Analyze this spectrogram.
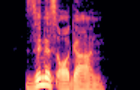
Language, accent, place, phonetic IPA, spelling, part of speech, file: German, Germany, Berlin, [ˈzɪnəsʔɔʁˌɡaːn], Sinnesorgan, noun, De-Sinnesorgan.ogg
- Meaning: sense organ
